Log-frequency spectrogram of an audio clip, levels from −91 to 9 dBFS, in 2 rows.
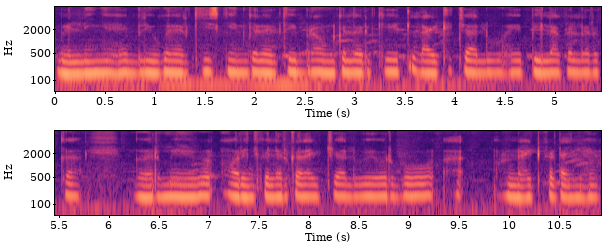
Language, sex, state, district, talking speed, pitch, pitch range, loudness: Marathi, male, Maharashtra, Chandrapur, 170 wpm, 155 Hz, 150-160 Hz, -20 LUFS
